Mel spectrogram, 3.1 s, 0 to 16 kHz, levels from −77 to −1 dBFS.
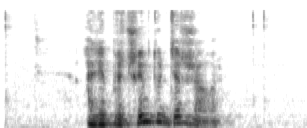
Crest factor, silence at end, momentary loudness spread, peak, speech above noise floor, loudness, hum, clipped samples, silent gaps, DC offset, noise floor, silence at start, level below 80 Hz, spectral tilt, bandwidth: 18 dB; 0.9 s; 14 LU; -2 dBFS; 40 dB; -18 LUFS; none; under 0.1%; none; under 0.1%; -57 dBFS; 0.85 s; -54 dBFS; -6 dB/octave; 11.5 kHz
